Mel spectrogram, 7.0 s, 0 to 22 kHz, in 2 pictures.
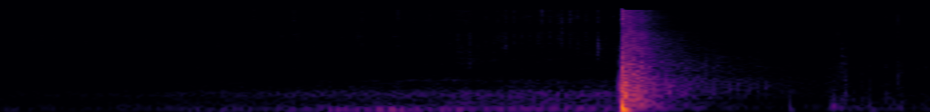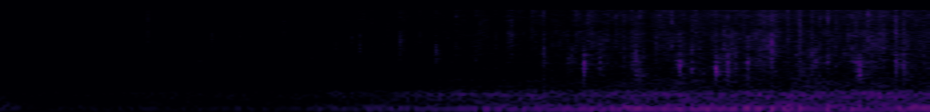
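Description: A single sharp 9mm pistol shot from a Smith & Wesson M&P Shield loaded with Federal HST 150-grain hollow points, about two seconds in. From about five seconds, water spills and trickles from a jug the shot knocked over.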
